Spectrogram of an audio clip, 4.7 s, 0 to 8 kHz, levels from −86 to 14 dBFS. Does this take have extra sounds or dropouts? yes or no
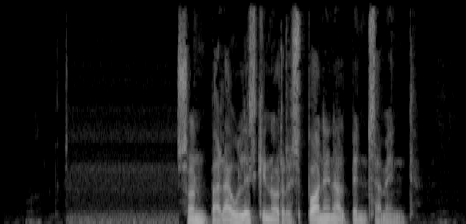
no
